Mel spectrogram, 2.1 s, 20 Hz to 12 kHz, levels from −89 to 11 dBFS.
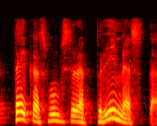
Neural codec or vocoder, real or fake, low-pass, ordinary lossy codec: none; real; 7.2 kHz; AAC, 64 kbps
